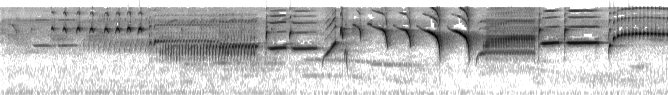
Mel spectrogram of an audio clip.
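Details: Training song of a Spanish Timbrado canary, morning: a soft run of repeated pips, a low buzzy trill, then looping swooping whistles and sustained whistled tones.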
